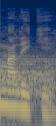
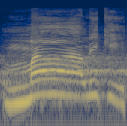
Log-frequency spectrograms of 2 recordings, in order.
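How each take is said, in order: First: The first vowel is short. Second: The first vowel is long.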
